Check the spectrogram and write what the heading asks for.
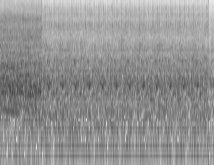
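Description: A motor running steadily at one constant low pitch, with no change in speed.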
